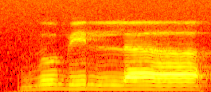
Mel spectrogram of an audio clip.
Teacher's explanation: zal di hujung lidah baris dhammah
